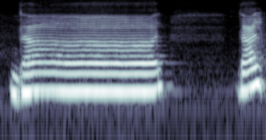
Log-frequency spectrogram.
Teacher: دال حرف نطیہ ہے، زبان کی نوک اور اوپر کے دانتوں کی جڑ سے ادا ہوتا ہے۔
